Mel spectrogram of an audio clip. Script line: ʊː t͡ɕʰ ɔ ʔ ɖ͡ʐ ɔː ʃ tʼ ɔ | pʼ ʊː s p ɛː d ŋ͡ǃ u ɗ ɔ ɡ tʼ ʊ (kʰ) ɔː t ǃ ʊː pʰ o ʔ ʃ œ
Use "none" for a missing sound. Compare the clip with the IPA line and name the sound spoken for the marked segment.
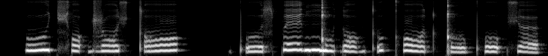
kʰ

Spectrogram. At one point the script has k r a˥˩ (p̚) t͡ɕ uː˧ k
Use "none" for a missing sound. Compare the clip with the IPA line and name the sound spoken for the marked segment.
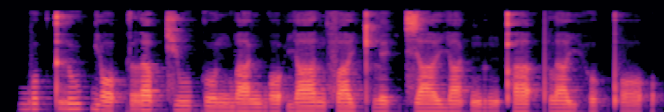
p̚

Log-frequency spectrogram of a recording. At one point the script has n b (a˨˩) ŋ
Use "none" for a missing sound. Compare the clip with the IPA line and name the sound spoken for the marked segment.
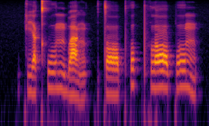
a˨˩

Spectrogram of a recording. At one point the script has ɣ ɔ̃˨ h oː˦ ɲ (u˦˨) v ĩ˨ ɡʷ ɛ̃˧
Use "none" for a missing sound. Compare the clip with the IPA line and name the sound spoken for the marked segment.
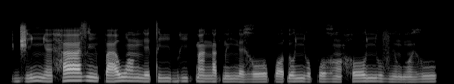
u˦˨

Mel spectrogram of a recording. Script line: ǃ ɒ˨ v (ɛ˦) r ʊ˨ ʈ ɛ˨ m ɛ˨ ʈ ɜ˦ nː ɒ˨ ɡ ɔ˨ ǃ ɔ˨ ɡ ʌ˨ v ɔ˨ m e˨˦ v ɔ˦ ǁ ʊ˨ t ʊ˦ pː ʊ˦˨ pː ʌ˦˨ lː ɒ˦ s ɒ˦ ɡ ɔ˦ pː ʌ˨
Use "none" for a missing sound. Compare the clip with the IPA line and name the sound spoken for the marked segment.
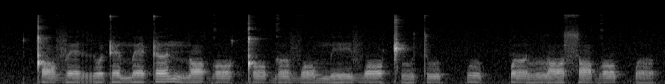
ɛ˨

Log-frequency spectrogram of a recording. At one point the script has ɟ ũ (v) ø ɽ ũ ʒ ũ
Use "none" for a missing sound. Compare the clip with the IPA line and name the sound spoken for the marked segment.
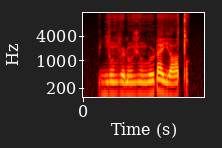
v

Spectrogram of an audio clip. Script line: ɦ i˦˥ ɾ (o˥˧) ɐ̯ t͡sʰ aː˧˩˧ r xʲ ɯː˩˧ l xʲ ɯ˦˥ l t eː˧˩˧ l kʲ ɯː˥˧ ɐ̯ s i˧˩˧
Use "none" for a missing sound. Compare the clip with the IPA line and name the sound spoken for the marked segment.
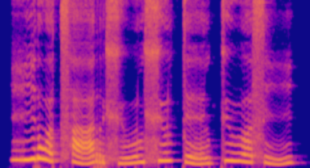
o˥˧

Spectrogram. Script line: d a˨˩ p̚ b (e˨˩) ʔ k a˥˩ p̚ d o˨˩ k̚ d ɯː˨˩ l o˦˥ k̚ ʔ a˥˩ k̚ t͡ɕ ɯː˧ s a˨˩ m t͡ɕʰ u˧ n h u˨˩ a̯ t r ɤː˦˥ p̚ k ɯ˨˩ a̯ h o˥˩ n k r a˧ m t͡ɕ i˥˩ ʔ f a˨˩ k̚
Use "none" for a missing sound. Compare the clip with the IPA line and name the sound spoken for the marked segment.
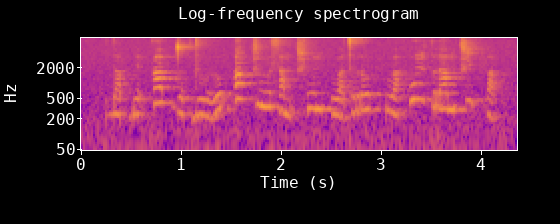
e˨˩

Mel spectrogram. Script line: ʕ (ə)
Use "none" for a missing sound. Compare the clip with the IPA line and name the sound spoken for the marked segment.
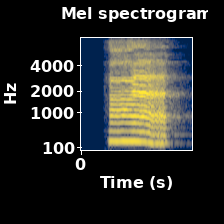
a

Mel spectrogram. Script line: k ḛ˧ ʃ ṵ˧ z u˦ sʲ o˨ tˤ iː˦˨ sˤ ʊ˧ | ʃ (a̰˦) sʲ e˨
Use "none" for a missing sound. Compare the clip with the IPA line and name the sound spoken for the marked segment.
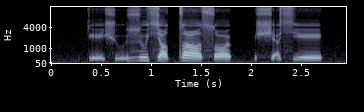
a̰˧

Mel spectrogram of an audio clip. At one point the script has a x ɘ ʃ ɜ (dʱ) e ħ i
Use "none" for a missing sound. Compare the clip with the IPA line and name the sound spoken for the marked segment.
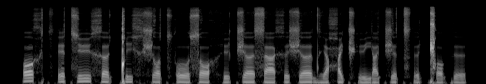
dʱ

